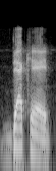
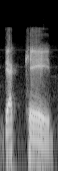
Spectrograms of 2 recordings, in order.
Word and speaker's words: decade: yes very good decade decade uh second syllable stress so decade a decade okay that's better good okay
